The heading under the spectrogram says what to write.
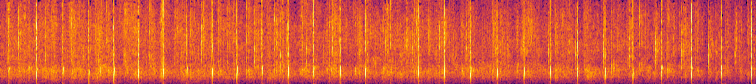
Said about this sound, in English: So if you're a family member of a graduate, would you please stand? And graduates, give them a round of applause, would you?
